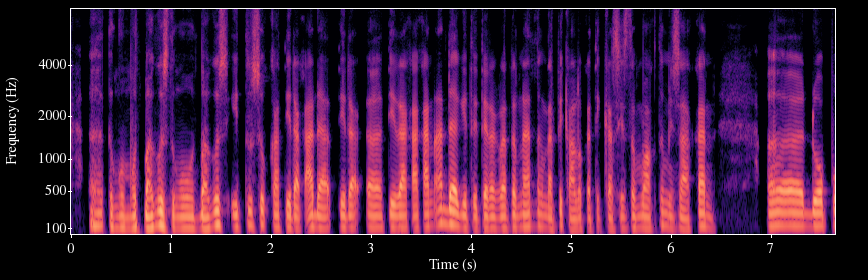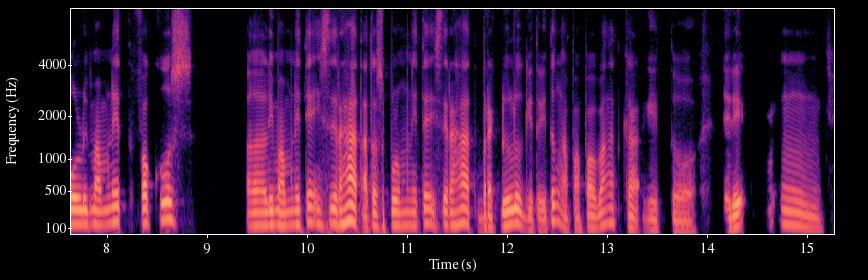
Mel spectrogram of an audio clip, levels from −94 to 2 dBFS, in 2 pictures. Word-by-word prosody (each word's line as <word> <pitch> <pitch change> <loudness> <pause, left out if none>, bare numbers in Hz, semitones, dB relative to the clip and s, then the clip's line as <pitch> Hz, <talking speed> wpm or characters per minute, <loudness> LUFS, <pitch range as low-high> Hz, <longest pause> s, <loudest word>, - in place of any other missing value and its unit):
eee, 125 -2 -1
"Tunggu 110 -2 -3
mood 110 +3 -1
bagus, 115 +5 +5
tunggu 105 -1 0
mood 100 - -5
bagus." 125 +7 +3
Itu 115 +3 -3
suka 125 -4 -1
tidak 110 -1 +1
ada, 110 -2 +2
tidak 110 -1 0
eee, 110 -1 +2
tidak 110 +1 +3
akan 115 +5 +1
ada 145 -1 +6
gitu, 110 -1 -1
tidak 105 -1 +1
datang-datang. 115 +2 0
Tapi 95 - -2
kalau 95 +1 -1
ketika - - -5
sistem 105 +1 -3
waktu 105 +5 -4
misalkan, 105 -1 -1 0.5
eee, 125 0 +5
25 135 +3 +3
menit 155 +4 -1
fokus, 175 +4 0 0.5
eee, 125 0 0
5 135 -2 +2
menitnya 135 +3 -1
istirahat 145 +5 +3
atau - - -2
10 130 -1 -1
menitnya 130 +3 -3
istirahat, 135 +2 -1
break 105 -1 -2
dulu 135 +3 +5
gitu, 95 -1 -5
itu - - -6
nggak - - -7
apa-apa 100 +3 -2
banget, 145 +3 -3
Kak, 110 -5 -3
gitu. 85 -3 -6 0.3
Jadi - - +2 0.4
mhm. 120 -7 -4
120 Hz, 190 wpm, -23 LUFS, 105-135 Hz, 0.5 s, ada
